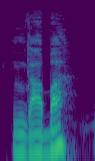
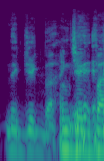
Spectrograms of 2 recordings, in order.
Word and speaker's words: Njigba: 21 is Jackson Smith Ngaba. – Njigba.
